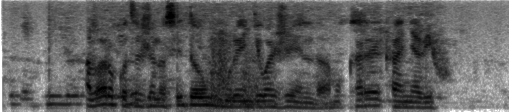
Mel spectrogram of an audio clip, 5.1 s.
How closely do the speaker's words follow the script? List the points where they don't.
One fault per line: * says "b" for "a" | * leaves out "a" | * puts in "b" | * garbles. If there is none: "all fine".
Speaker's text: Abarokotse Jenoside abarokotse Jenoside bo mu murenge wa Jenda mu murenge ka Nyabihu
* leaves out "abarokotse Jenoside"
* says "karere" for "murenge"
